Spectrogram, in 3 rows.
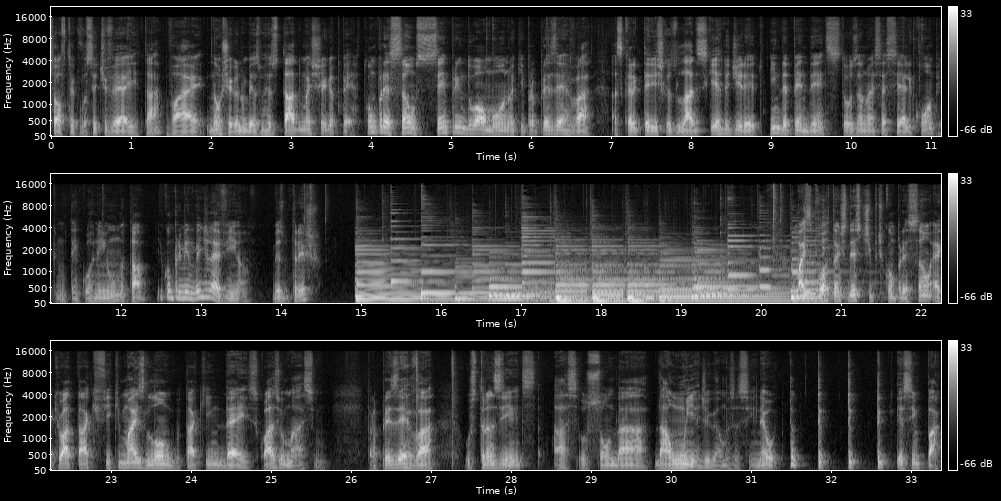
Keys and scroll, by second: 14.3 space.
